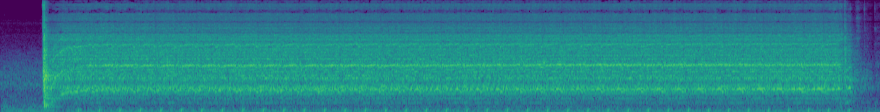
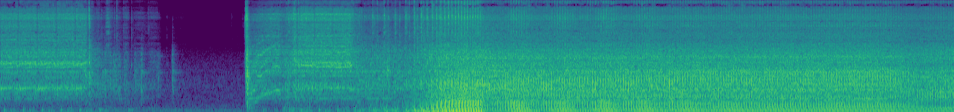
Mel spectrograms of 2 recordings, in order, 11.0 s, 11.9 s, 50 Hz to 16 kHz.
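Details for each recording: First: Gas generator bought about 20 years ago, revived after years in storage, reassembled with new solenoid cable: ten seconds of steady cranking that never fires; owner suspects no spark, and the spark plug was cleaned and fuel had run nearly empty. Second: Extreme Contractor Series 6,500 W (8,500 W surge) gas generator, bought almost 20 years ago and long stored, after revival and a bolt tightened: brief silence, then catches and settles in seconds into a steady, even run with no misses or knocks.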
